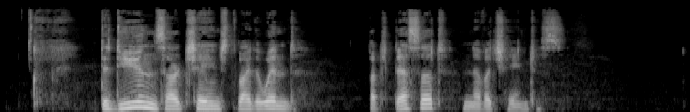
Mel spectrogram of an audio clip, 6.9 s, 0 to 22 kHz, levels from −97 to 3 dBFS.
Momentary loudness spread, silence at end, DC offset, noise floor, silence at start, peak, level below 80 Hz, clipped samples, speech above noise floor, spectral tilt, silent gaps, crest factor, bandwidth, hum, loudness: 18 LU; 1.3 s; under 0.1%; -88 dBFS; 0.3 s; -10 dBFS; -64 dBFS; under 0.1%; 63 dB; -4.5 dB/octave; none; 18 dB; 15.5 kHz; none; -26 LUFS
